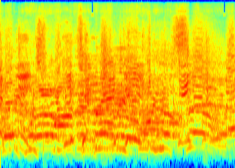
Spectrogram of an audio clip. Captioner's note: group yelling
